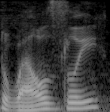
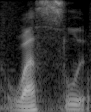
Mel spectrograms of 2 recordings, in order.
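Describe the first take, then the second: First: The middle consonant is a z sound. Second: The middle consonant is an s sound. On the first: The speaker calls it right. "I guess it's the Z sound" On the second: The speaker calls it wrong. "You don't pronounce the S"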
